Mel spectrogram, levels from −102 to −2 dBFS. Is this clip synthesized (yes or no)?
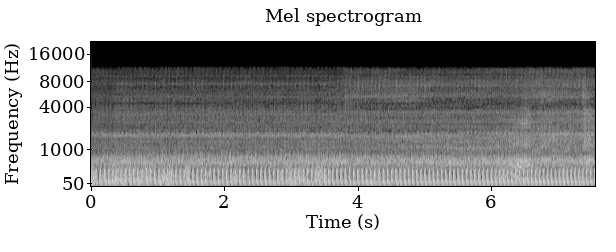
yes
